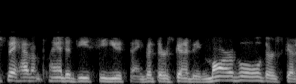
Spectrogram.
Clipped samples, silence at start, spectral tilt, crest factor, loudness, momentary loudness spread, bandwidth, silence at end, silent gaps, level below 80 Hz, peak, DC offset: under 0.1%; 0.05 s; -9.5 dB/octave; 16 dB; -24 LUFS; 5 LU; 3.8 kHz; 0 s; none; -68 dBFS; -6 dBFS; under 0.1%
